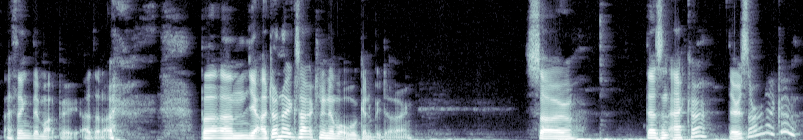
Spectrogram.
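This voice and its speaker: A man's voice: mid-range voice, wildly swooping pitch, fairly quick, gravelly, long pauses. A man chatting casually to viewers on a livestream, rambling, repeating himself and breaking off mid-sentence in a jokey, self-deprecating way. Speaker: live streamer.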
